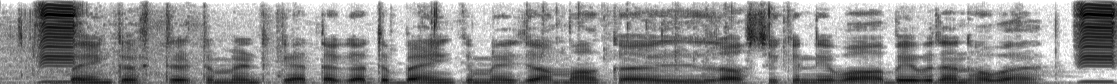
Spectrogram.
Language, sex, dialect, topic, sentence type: Magahi, male, Central/Standard, banking, statement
